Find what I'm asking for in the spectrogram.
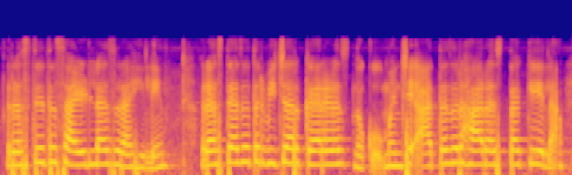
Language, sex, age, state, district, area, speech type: Marathi, female, 18-30, Maharashtra, Sindhudurg, rural, spontaneous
